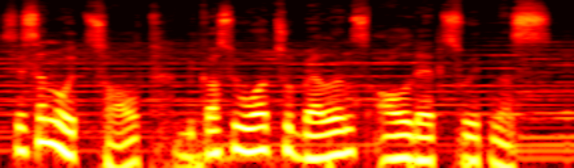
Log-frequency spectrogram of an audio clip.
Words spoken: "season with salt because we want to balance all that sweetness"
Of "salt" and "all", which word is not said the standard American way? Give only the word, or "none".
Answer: none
